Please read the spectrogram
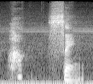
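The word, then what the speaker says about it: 학생: Ya, kemudian di sini hak ya, h, a, g jadi hak. Kemudian sit, ing jadi seng. Kalau digabung hak seng, hak seng.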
